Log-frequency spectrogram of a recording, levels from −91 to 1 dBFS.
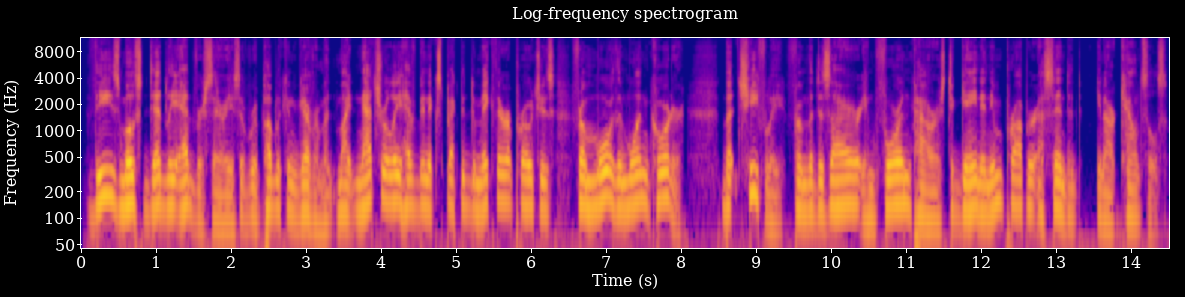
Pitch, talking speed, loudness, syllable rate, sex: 125 Hz, 155 wpm, -20 LUFS, 4.9 syllables/s, male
